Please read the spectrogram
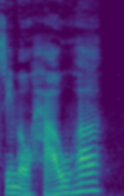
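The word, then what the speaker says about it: Simo Häyhä: And, while his name is technically pronounced Simo Hauha, in his native tongue of Finnish, it's really hard to say, you know, for me not knowing Finnish, and I don't want to butcher it, so I'll just stick with the non-Finnish pronunciation, by saying Heha.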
